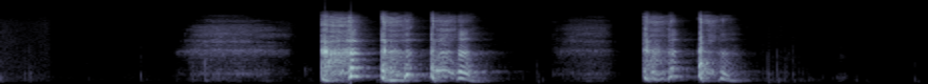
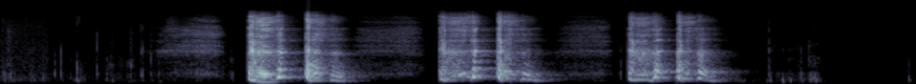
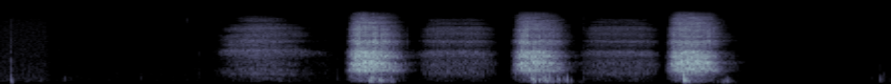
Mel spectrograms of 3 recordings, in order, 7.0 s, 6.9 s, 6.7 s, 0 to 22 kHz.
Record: {"cough_length": "7.0 s", "cough_amplitude": 26028, "cough_signal_mean_std_ratio": 0.32, "three_cough_length": "6.9 s", "three_cough_amplitude": 25311, "three_cough_signal_mean_std_ratio": 0.35, "exhalation_length": "6.7 s", "exhalation_amplitude": 18394, "exhalation_signal_mean_std_ratio": 0.33, "survey_phase": "alpha (2021-03-01 to 2021-08-12)", "age": "45-64", "gender": "Female", "wearing_mask": "No", "symptom_none": true, "symptom_onset": "8 days", "smoker_status": "Ex-smoker", "respiratory_condition_asthma": false, "respiratory_condition_other": false, "recruitment_source": "REACT", "submission_delay": "4 days", "covid_test_result": "Negative", "covid_test_method": "RT-qPCR"}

